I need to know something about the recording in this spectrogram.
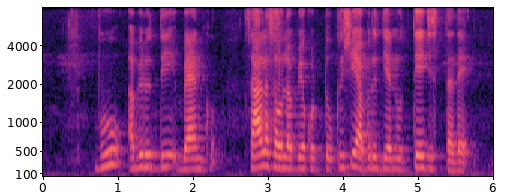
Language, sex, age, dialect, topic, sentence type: Kannada, female, 46-50, Coastal/Dakshin, banking, statement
